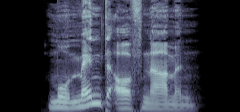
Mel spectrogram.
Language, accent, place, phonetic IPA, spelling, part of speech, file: German, Germany, Berlin, [moˈmɛntʔaʊ̯fˌnaːmən], Momentaufnahmen, noun, De-Momentaufnahmen.ogg
- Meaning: plural of Momentaufnahme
